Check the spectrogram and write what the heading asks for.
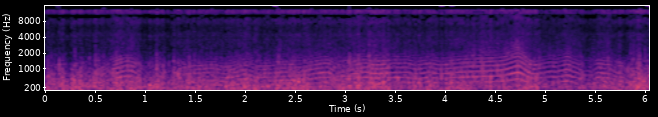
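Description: Parrot Disco fixed-wing drone's electric propeller motor whining, its pitch wavering up and down and climbing sharply near the end as the throttle changes on the landing approach, over a steady rumble of wind.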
